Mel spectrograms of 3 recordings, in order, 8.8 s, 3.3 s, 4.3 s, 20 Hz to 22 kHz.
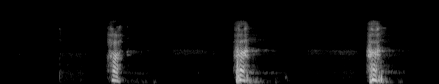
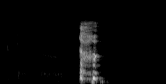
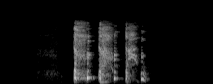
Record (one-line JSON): {"exhalation_length": "8.8 s", "exhalation_amplitude": 27306, "exhalation_signal_mean_std_ratio": 0.23, "cough_length": "3.3 s", "cough_amplitude": 24846, "cough_signal_mean_std_ratio": 0.21, "three_cough_length": "4.3 s", "three_cough_amplitude": 25479, "three_cough_signal_mean_std_ratio": 0.34, "survey_phase": "beta (2021-08-13 to 2022-03-07)", "age": "45-64", "gender": "Female", "wearing_mask": "No", "symptom_cough_any": true, "symptom_runny_or_blocked_nose": true, "symptom_fatigue": true, "symptom_headache": true, "symptom_change_to_sense_of_smell_or_taste": true, "symptom_onset": "3 days", "smoker_status": "Ex-smoker", "respiratory_condition_asthma": false, "respiratory_condition_other": false, "recruitment_source": "Test and Trace", "submission_delay": "2 days", "covid_test_result": "Positive", "covid_test_method": "RT-qPCR", "covid_ct_value": 26.4, "covid_ct_gene": "ORF1ab gene"}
